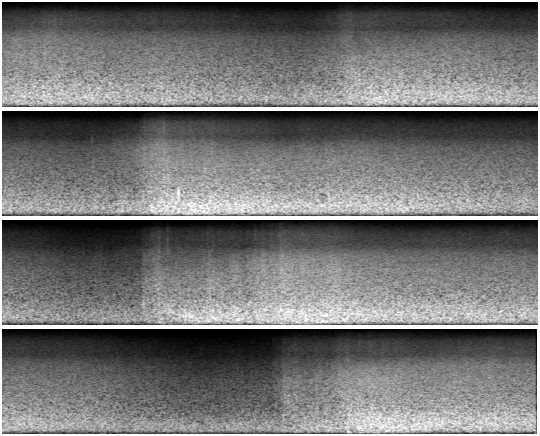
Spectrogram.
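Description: Heavy rain falling as a steady roar that swells and eases every several seconds, with louder surges about a third of the way in, just past halfway and near the end.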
